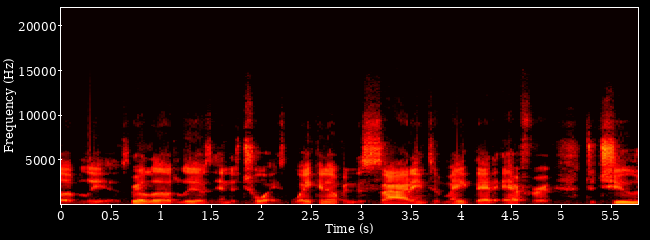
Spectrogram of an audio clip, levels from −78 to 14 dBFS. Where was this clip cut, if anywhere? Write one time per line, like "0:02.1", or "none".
0:00.7
0:02.2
